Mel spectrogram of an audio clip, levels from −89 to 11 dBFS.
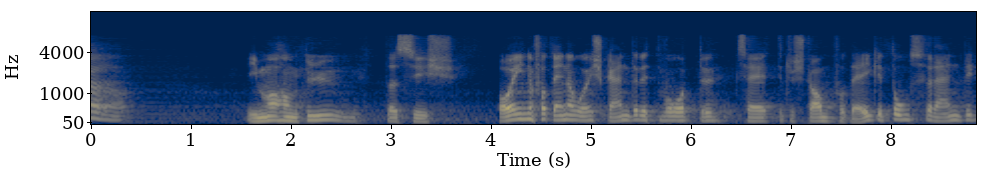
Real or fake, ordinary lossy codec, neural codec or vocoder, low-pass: fake; none; codec, 16 kHz, about 1 kbps, DyCAST, with the encoder's durations; 7.2 kHz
